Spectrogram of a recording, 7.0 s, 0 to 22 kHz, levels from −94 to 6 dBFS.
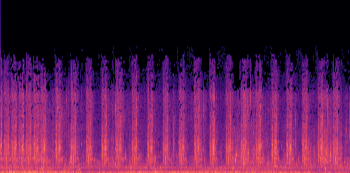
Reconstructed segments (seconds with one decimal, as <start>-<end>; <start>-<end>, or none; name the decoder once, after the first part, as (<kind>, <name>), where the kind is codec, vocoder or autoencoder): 0.0-2.3 (vocoder, BigVGAN v2)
